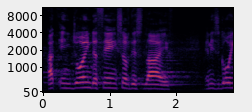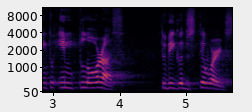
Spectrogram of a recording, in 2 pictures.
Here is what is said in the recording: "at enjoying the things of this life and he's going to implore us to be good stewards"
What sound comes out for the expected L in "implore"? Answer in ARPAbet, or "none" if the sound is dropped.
L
